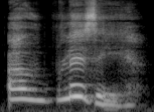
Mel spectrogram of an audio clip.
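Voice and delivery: a gentle elder sister shaking her head; Jane, doubting. Acted.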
